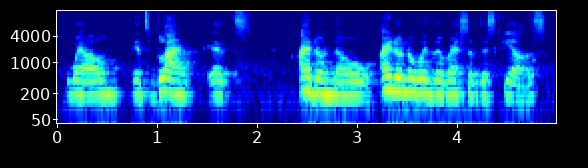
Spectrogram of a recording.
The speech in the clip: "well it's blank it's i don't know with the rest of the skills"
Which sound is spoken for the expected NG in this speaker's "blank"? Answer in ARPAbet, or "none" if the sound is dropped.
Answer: NG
